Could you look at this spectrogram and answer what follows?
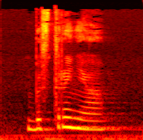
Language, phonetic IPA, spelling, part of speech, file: Belarusian, [bɨstrɨˈnʲa], быстрыня, noun, Be-быстрыня.ogg
- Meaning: speed, quickness, rapidity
